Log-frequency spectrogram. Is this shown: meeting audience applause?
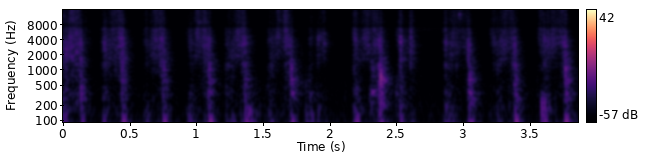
no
